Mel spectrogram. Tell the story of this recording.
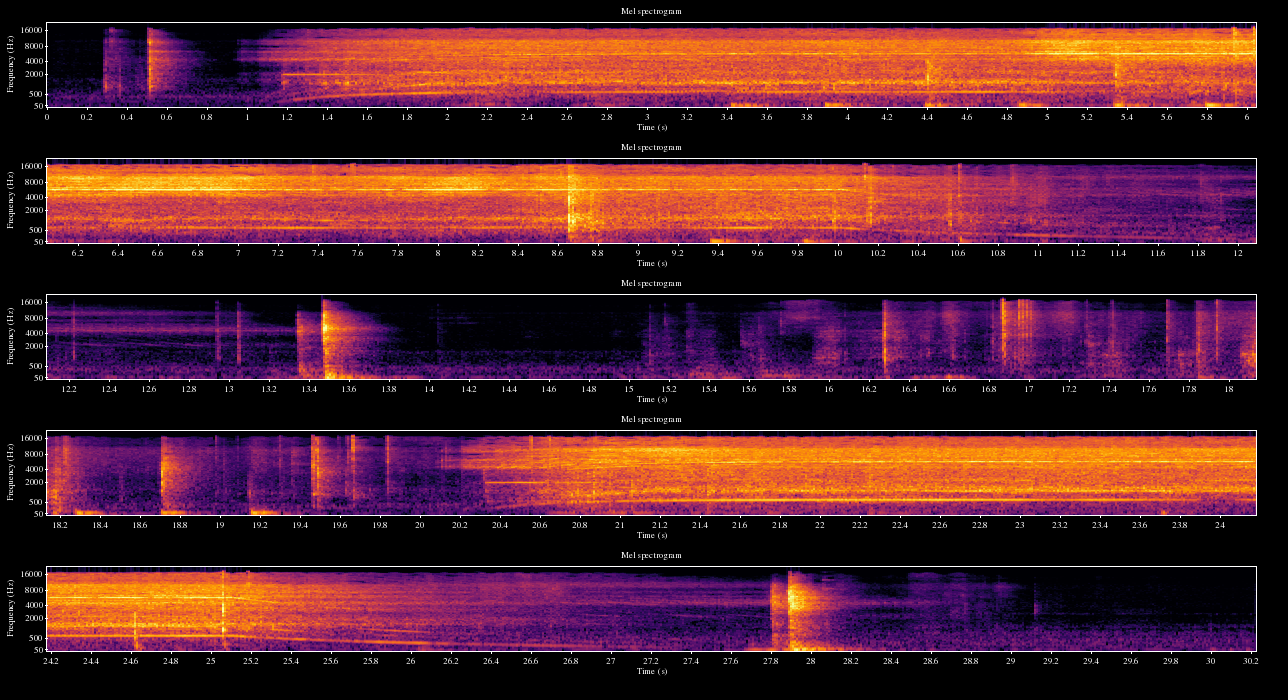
I turned on the vacuum, i vacuumed the living room, turned off the vacuum, walked to the bedroom, turned on the vacuum again, vacuumed, turned it off again and shut the door behind me.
